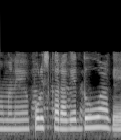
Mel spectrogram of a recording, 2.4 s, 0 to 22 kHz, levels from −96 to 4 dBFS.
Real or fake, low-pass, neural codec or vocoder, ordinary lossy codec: real; 5.4 kHz; none; MP3, 32 kbps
